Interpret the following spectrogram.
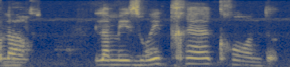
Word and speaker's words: grande: La maison est très grande. How? Et la maison est très, très. The last S is silent. Grande. Last E silent.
